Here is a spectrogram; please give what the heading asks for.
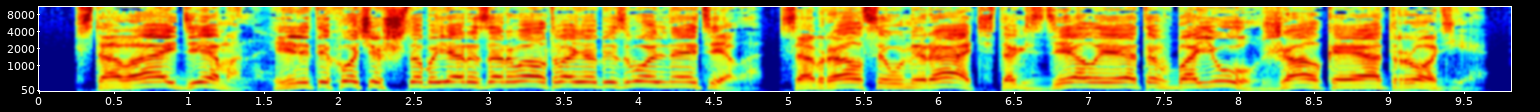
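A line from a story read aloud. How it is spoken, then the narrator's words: Dragon's roar. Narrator (Russian): проревел дракон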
